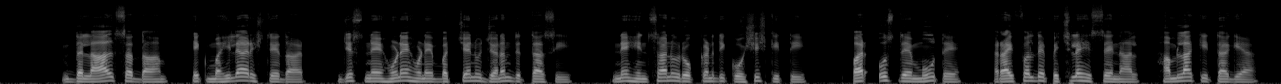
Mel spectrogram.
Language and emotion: Punjabi, neutral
